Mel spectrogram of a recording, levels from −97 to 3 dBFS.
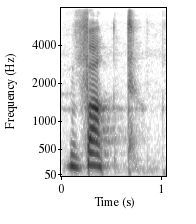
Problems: none marked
